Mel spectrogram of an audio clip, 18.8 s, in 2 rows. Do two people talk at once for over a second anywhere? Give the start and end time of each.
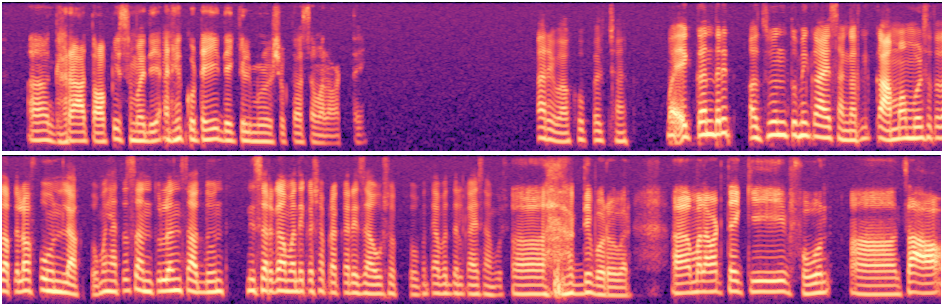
none

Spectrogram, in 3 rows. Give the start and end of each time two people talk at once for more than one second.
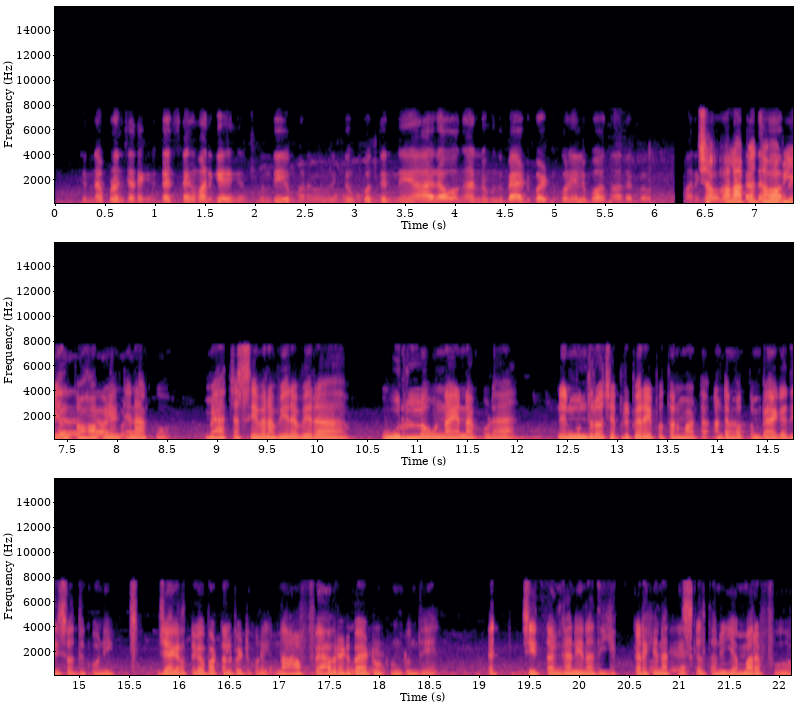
6.5-8.2

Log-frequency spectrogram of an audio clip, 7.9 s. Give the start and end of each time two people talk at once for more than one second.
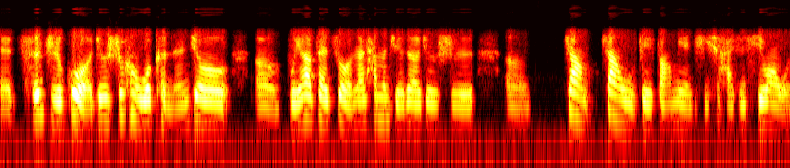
none

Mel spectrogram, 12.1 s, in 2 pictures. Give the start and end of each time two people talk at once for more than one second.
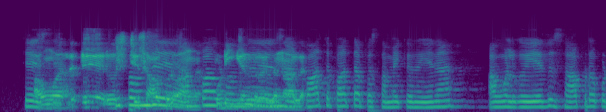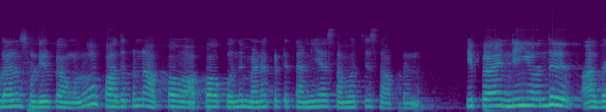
1.2-3.0

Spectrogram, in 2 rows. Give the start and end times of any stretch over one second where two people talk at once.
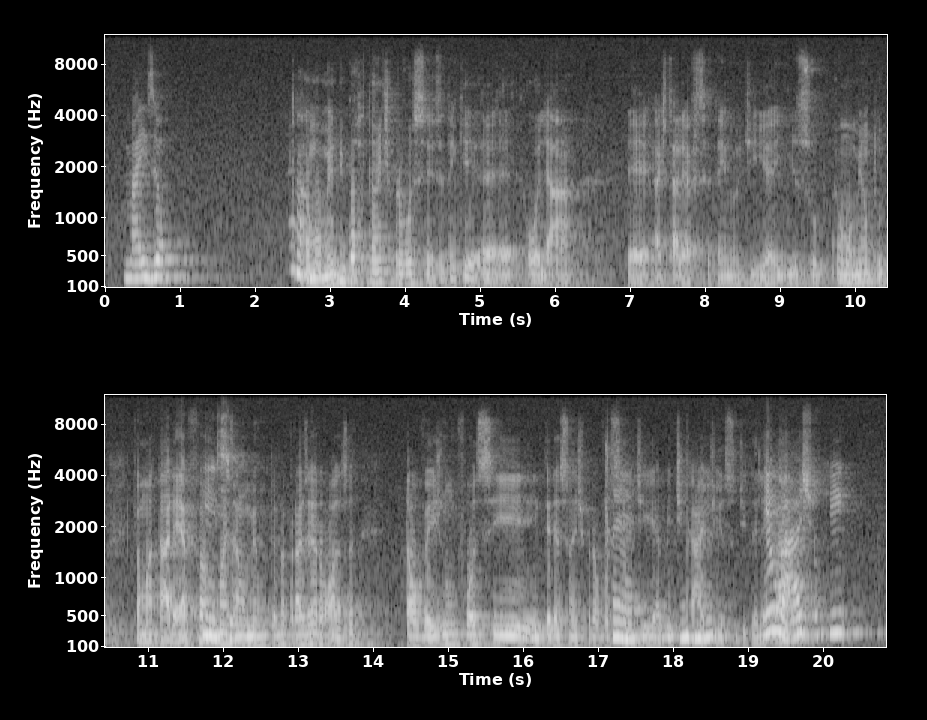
none

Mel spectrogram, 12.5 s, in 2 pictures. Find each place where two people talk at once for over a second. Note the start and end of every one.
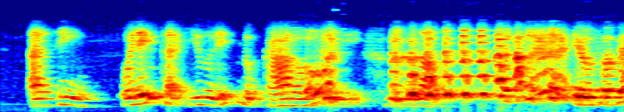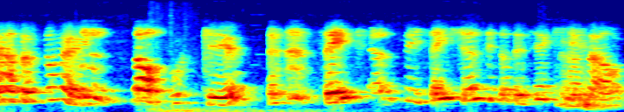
none

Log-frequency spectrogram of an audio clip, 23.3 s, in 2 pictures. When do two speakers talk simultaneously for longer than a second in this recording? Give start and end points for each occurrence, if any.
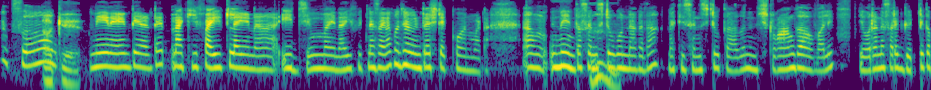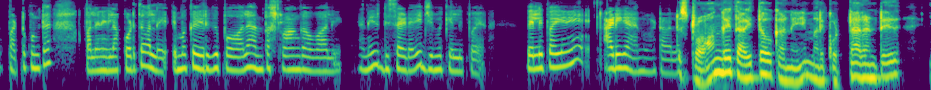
none

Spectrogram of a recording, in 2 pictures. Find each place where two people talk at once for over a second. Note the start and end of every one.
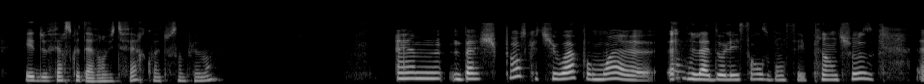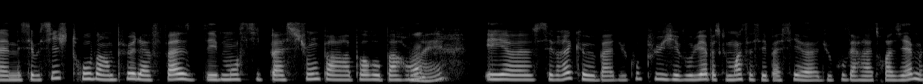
none

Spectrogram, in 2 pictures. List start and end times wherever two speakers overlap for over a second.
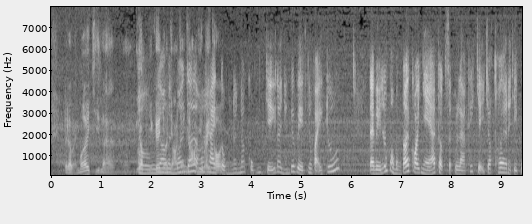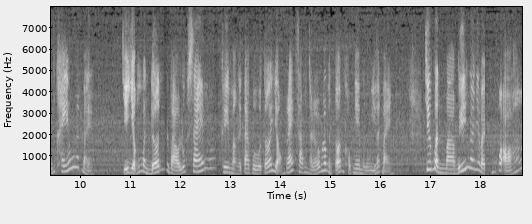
1.7-3.4

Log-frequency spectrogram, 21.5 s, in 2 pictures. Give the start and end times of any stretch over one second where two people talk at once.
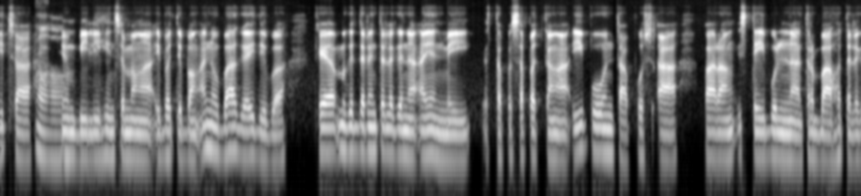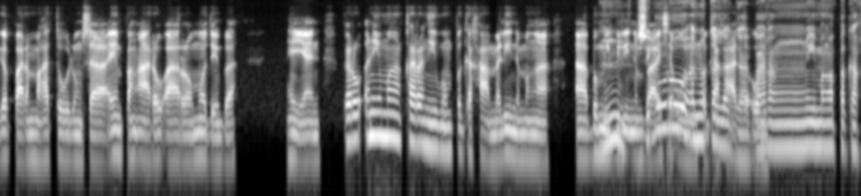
18.3-20.3

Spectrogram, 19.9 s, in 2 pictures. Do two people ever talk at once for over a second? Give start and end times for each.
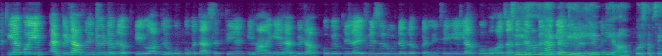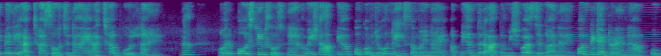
7.6-9.1

